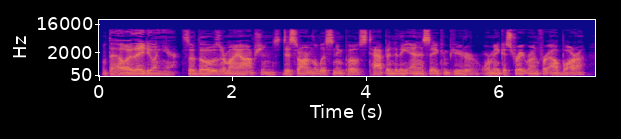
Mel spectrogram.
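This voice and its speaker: A deep-voiced, wisecracking secret agent. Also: male voice, steady tone, fairly quick, few pauses, a bit bright. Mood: wry. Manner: dry, sarcastic quips. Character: wisecracking male secret agent, cool under pressure. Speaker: protagonist of a spy game. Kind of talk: video game voice acting.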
